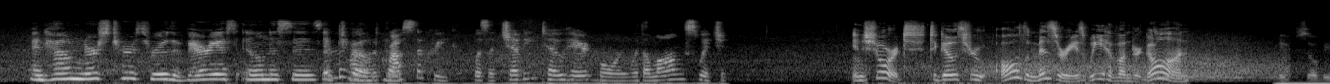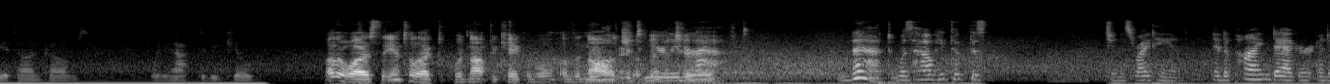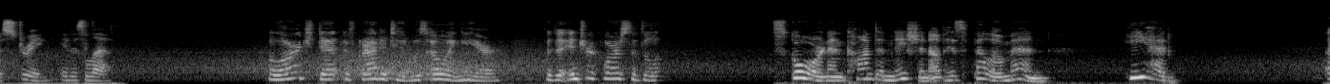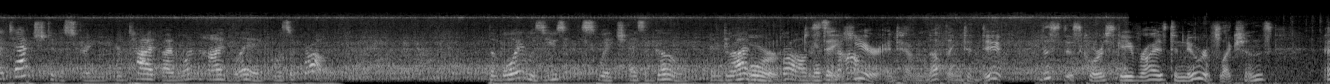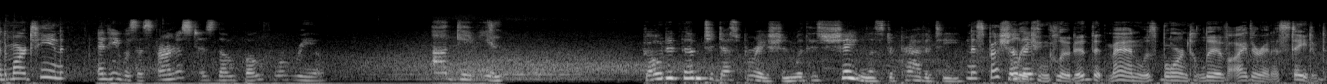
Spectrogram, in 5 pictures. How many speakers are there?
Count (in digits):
6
